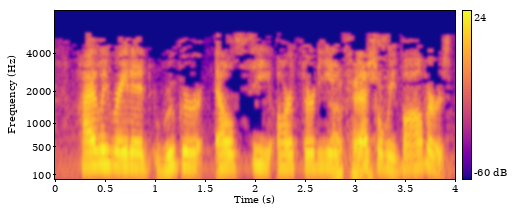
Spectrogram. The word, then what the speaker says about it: Ruger: Ruger. – Yes. – R-U-G-E-R.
